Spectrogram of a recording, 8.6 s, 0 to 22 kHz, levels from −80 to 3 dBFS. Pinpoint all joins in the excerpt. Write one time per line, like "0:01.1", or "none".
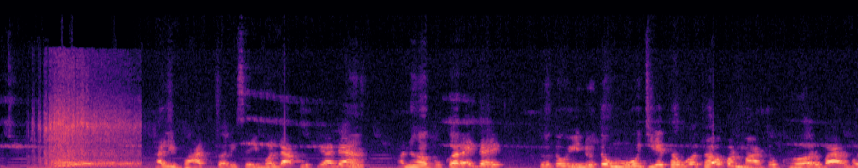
0:01.4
